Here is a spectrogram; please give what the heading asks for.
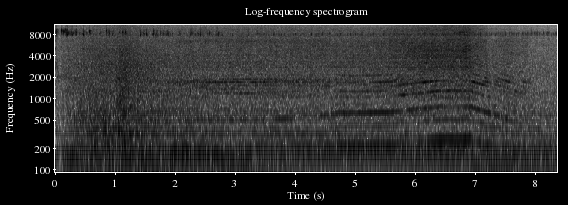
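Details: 1974 VW Beetle (Sunbug) air-cooled flat-four, first run after 30+ years in storage, with a replacement carb, running off a small temporary tank: steady, even, slightly lumpy beat that rises and settles with the throttle; runs normally.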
